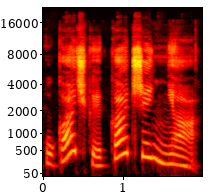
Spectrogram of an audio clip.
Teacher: В слові каченя перед буквою я, приголосний, вимовляємо м'яко.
